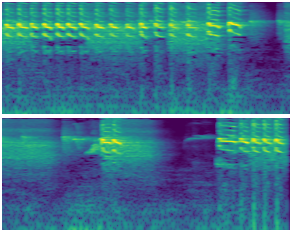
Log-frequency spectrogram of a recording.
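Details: Straw-headed bulbul singing in full voice, a long rapid-fire string of piercing high chirps repeated several times a second, breaking off into hissing noise before a fresh volley starts at the end.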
